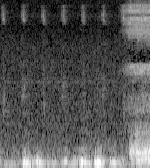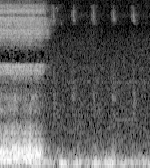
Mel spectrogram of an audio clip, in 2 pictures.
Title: ASMR Snoring Azawakh 😴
